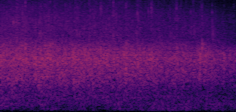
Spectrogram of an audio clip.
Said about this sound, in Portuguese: Dá uma salva de palmas ao Senhor, que Deus te abençoa, que Deus traz entendimento,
